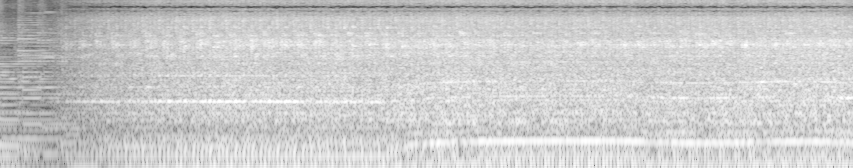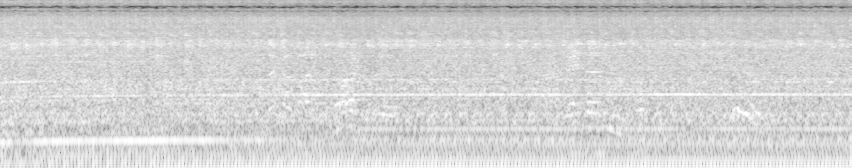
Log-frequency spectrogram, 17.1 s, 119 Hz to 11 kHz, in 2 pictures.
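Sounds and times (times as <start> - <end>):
steady tone: 0.0 - 3.0
loader engine idling: 0.0 - 17.0.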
